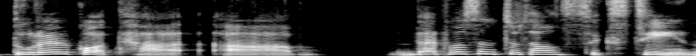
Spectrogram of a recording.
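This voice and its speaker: A woman's voice: on the high side, expressive, quick pace, a bit bright, dry recording. A young woman from Russia, a dancer guest, chatting casually and slipping Bangla phrases into her English. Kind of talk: casual interview.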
